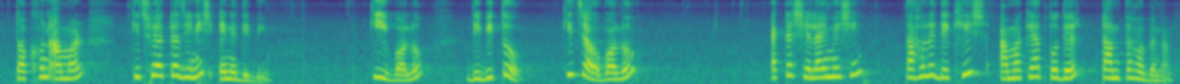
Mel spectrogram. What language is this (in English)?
Bangla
